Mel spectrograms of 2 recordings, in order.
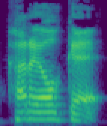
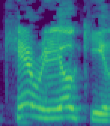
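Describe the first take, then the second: First: Karaoke is said with a Japanese accent. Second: Karaoke is said with an English accent. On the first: Listeners understand the word. The speaker calls it right. "you do it in the accent" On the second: Listeners do not understand the word. The speaker calls it wrong. "or people don't understand you"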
